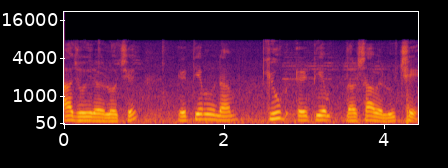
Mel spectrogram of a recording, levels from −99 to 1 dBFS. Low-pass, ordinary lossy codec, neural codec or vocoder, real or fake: none; none; none; real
